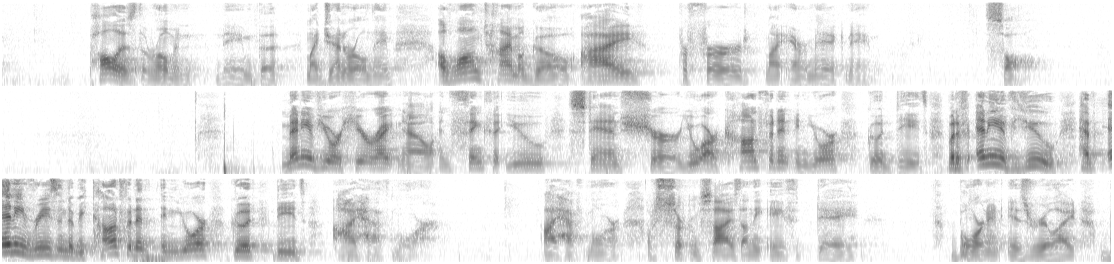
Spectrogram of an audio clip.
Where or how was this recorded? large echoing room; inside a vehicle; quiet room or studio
large echoing room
